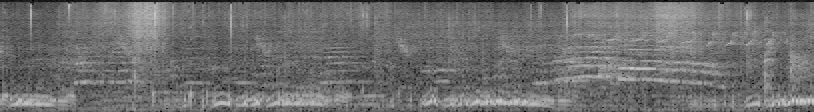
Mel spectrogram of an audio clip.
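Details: Repeated deep rolling coos from a performing male Giribaz pigeon, several bursts across the stretch, with higher chirping of other birds in between.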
